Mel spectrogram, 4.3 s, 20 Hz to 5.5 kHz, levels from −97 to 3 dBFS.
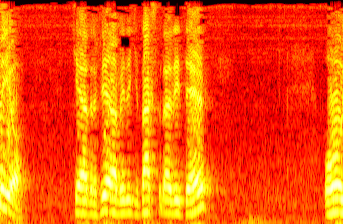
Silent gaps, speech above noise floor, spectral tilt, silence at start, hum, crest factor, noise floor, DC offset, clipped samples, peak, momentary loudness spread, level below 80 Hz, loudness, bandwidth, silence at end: none; 30 dB; -6.5 dB/octave; 0 s; none; 10 dB; -38 dBFS; under 0.1%; 1%; 0 dBFS; 9 LU; -40 dBFS; -9 LUFS; 5.4 kHz; 0 s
